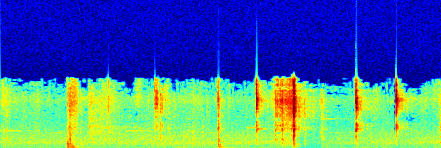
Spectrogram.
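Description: A manual wheelchair being handled beside a car: a series of about seven sharp clicks and knocks, metal on metal, with the loudest cluster about three seconds in.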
